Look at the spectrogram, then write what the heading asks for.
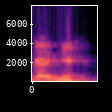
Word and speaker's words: Gagne: Ganye, Hah? dibacanya Ganye.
